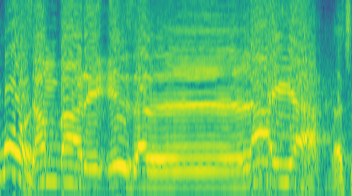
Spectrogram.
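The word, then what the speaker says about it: عيسى: a brother named Esau in Arabic Esau is pronounced Isa mhm isau in Arabic the name isau is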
